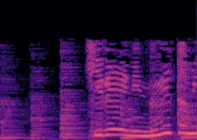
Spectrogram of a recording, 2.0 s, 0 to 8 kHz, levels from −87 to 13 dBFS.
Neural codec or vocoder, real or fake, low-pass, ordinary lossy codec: none; real; 7.2 kHz; MP3, 24 kbps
